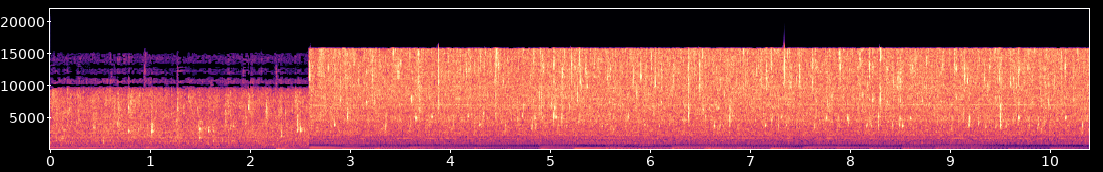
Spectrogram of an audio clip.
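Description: Thin streams of water spraying from the outlets of a multi-way aquarium water divider and its air tubing, splattering onto rock and soil in a steady trickling patter. Background music plays over it.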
